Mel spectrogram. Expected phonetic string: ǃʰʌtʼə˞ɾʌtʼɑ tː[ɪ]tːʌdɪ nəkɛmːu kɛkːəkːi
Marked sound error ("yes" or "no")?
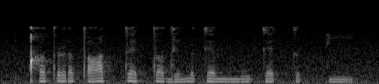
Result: yes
